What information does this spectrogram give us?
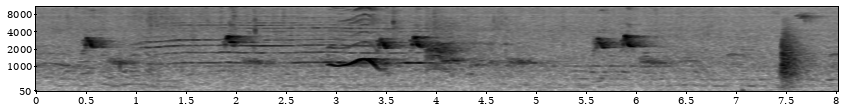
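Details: Yellow-footed green pigeon (hariyal) giving long, steady whistled notes with a rising-then-falling warble in the middle. Short repeated chirps from another bird sound throughout, with a sharp click near the end.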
